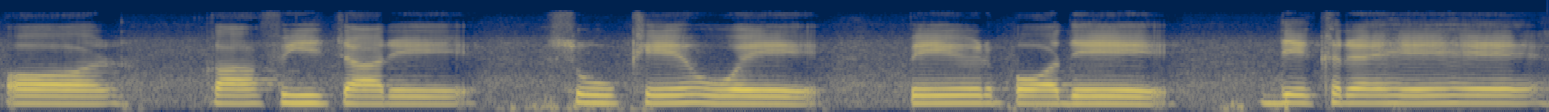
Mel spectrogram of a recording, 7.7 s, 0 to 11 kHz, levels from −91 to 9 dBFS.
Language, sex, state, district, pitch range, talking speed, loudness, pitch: Hindi, female, Rajasthan, Jaipur, 180-190 Hz, 75 wpm, -15 LUFS, 185 Hz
